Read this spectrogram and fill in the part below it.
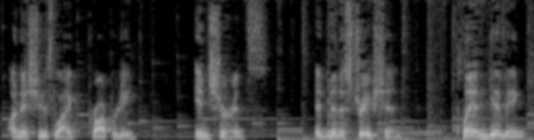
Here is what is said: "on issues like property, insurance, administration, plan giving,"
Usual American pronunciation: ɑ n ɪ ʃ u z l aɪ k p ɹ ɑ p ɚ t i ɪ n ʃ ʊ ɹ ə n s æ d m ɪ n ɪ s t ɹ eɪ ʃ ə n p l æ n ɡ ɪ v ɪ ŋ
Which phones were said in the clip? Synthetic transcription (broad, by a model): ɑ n ɪ ʃ u z l aɪ k p ɹ ɑ p ɚ t i ɪ n ʃ ʊ ɹ ə n s æ d m ɪ n ɪ s t ɹ eɪ ʃ ə n p l æ n ɡ ɪ v ɪ ŋ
